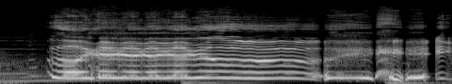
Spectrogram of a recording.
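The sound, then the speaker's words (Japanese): A black bear character lets out a long, loud wailing cry inside a stopped elevator, holding a steady tone for a few seconds before wavering and breaking into shorter sobbing moans at the end. No words are spoken. “黒熊はエレベーターの中で泣いたまま出てきませんでした。”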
